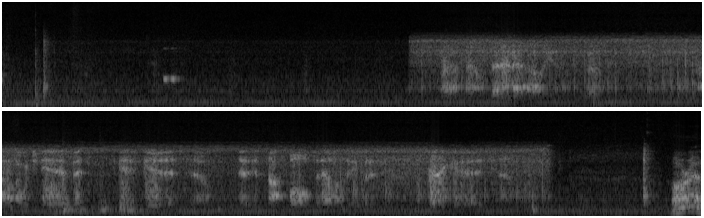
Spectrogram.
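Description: Another ham's voice coming over the repeater through the handheld radio's small speaker, thin and band-limited, cutting in and out abruptly as the squelch opens and closes: a reply to the call for a signal check on the new microphone. A short beep sounds about two seconds in, before the reply.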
